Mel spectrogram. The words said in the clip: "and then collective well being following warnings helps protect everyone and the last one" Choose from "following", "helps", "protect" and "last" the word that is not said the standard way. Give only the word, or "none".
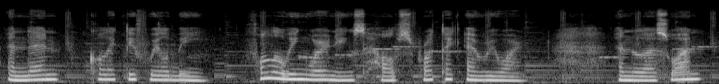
none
